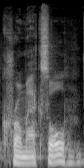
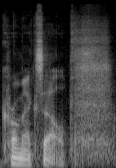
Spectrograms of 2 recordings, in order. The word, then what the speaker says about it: Chromexcel: So, if someone calls pronounces it chromaxel, they're going to have a hard time with this video because we're not doing that. We're doing Chrome XL.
